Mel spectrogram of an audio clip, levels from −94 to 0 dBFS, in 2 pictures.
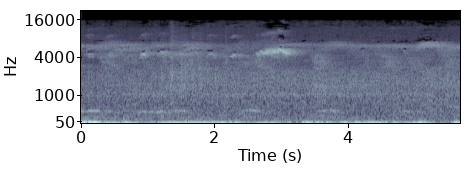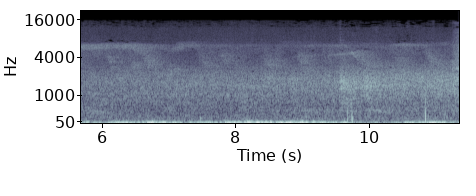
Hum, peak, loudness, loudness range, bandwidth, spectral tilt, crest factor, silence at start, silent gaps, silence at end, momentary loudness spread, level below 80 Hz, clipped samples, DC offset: none; -4 dBFS; -25 LUFS; 4 LU; 14.5 kHz; -2 dB/octave; 16 dB; 0 s; none; 0 s; 6 LU; -24 dBFS; under 0.1%; under 0.1%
